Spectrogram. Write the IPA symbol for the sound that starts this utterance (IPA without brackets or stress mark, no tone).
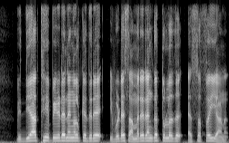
ʋ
